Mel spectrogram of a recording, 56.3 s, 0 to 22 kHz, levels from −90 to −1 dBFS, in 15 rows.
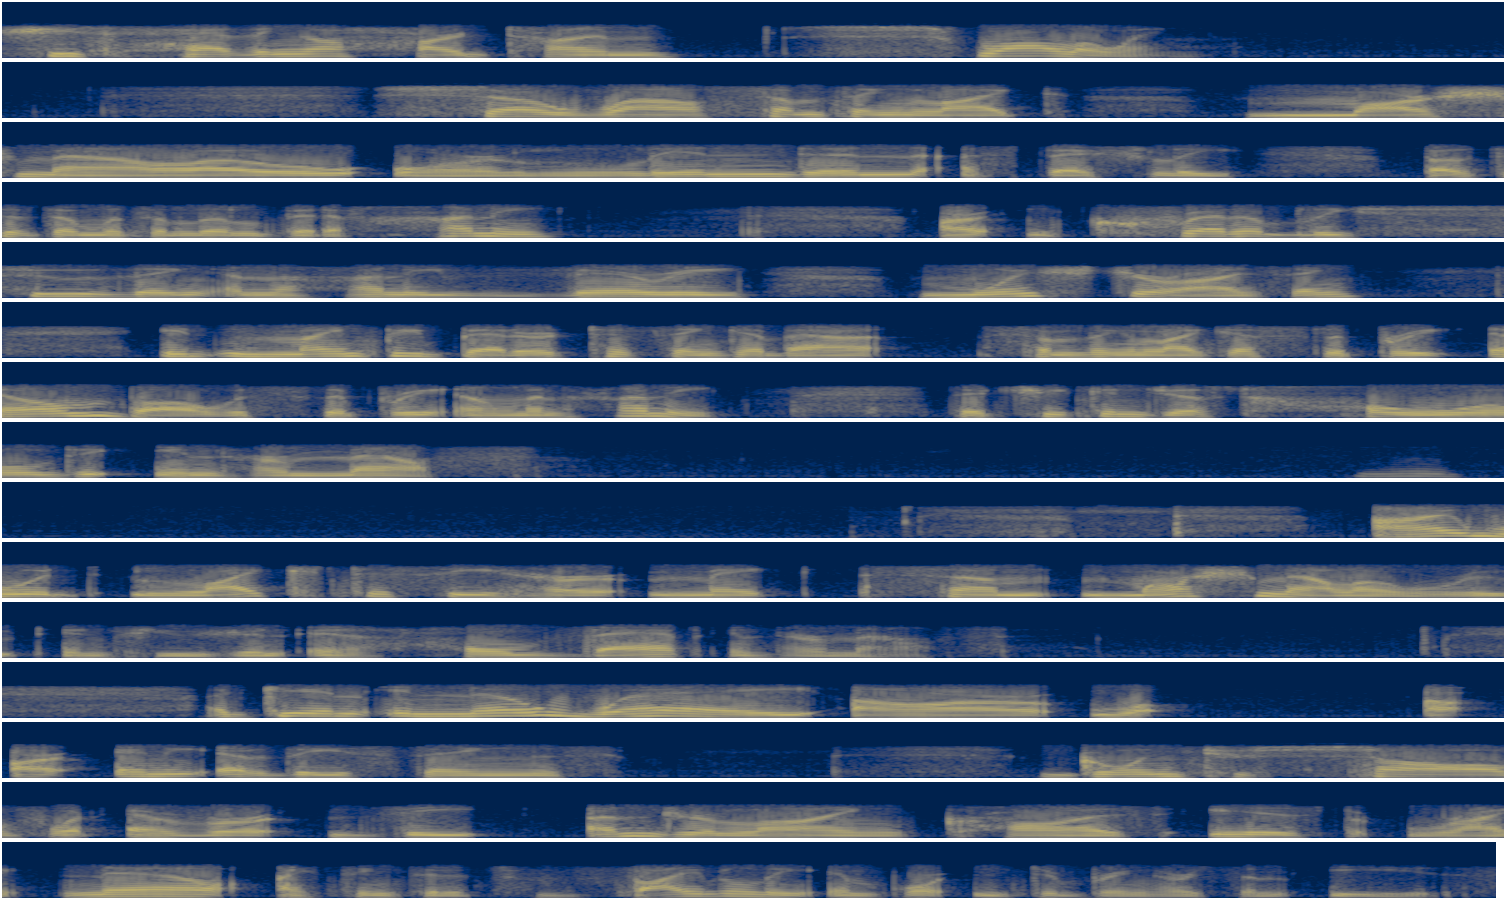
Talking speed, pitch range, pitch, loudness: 115 wpm, 105-140 Hz, 125 Hz, -29 LUFS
